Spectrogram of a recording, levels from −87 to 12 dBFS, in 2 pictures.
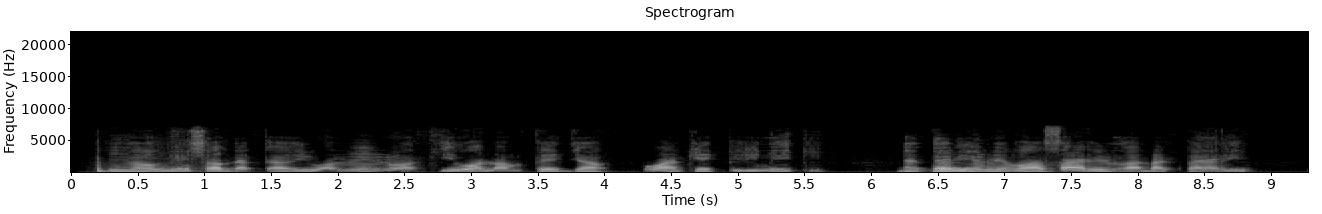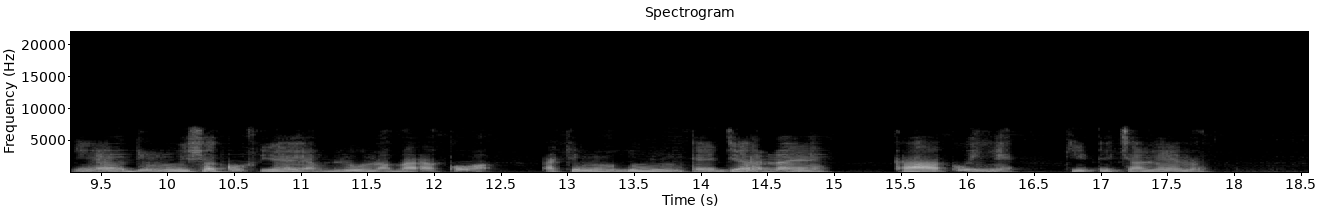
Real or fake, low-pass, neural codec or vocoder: fake; 7.2 kHz; codec, 44.1 kHz, 1.7 kbps, Pupu-Codec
